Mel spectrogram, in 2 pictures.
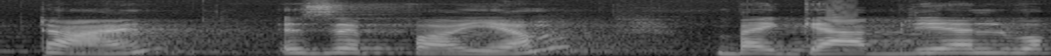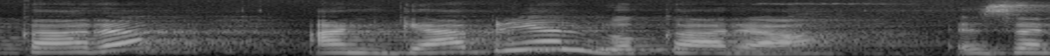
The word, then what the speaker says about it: Gabriel Okara: The writer of this poem is Gabriel Okara. How do we pronounce his name? Gabriel Okara. Gabriel Okara.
